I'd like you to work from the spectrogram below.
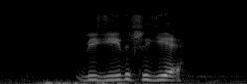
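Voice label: "bigidyxigie", Teotitlán del Valle Zapotec; mariposas zapotecas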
